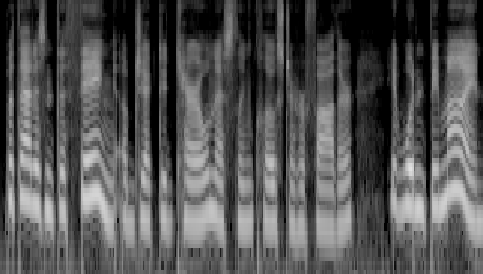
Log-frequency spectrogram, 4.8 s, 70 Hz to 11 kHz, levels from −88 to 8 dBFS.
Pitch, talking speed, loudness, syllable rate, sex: 220 Hz, 200 wpm, -19 LUFS, 5.0 syllables/s, female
